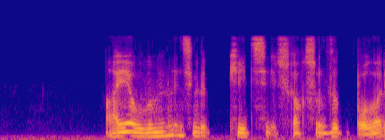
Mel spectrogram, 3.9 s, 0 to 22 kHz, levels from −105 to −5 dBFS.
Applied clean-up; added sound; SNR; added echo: neural diffusion model UNIVERSE++.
